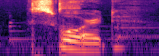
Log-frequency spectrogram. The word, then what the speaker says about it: sword: It's showing a lot of attention to a letter that's just there. – Okay, so and it don't make sense. Sword. – Sword? – Yeah, I mean if the word is pronounced word, if you put an S on it, it should be sword.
